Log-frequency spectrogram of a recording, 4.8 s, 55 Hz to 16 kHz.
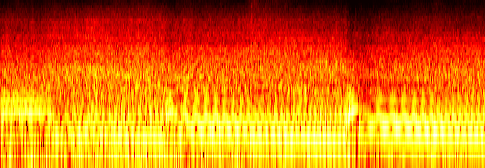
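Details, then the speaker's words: Kawasaki Z1000 with aftermarket exhaust that previously backfired loudly, fixed by reflashing the ECU via a Woolich bench harness; riding on the overrun, a steady engine tone falls through gear changes with no pops or bangs, a clean deceleration. "there's no backfire anymore, which is probably what I wanted the most for quite a while."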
